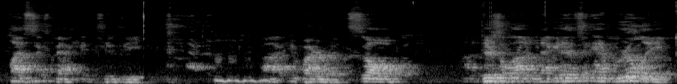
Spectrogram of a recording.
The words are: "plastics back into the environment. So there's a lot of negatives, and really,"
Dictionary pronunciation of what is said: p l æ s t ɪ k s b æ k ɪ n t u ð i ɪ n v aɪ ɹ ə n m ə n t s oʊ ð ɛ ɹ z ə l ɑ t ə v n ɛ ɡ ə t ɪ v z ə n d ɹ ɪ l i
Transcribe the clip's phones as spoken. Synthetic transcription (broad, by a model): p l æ s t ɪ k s b æ k ɪ n t u ð i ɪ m v aɪ ɹ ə n m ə n t s oʊ ð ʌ ɹ z ə l ɑ t ə v n ɛ ɡ ə t ɪ v z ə n ɹ ɪ l i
